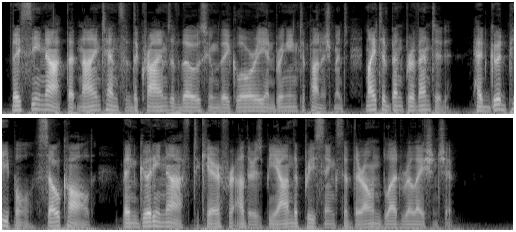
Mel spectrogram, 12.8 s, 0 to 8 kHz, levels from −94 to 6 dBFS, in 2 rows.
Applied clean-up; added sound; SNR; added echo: none; none; none; none.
